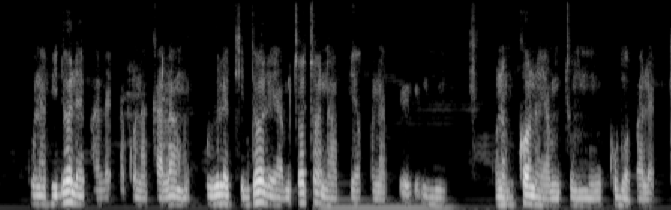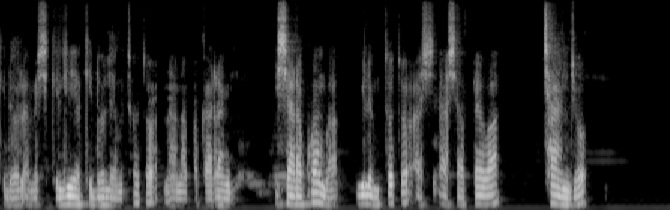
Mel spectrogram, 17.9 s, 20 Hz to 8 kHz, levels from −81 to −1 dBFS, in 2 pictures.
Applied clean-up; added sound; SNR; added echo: classical method log-MMSE.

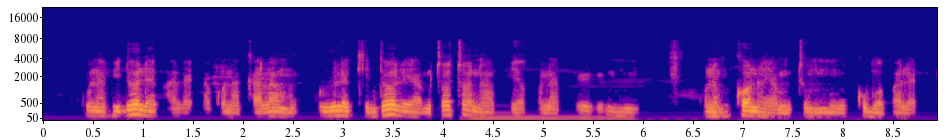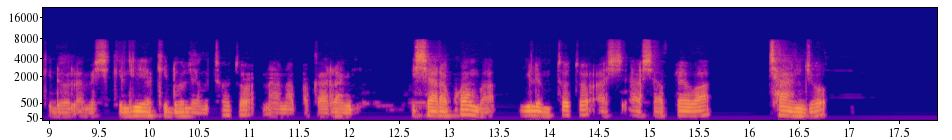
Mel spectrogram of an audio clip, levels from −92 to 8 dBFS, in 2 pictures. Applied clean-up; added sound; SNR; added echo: classical method spectral subtraction.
